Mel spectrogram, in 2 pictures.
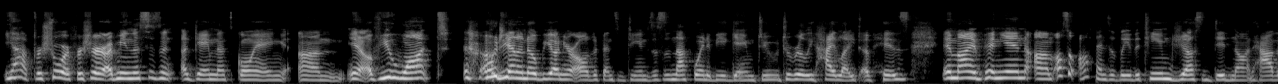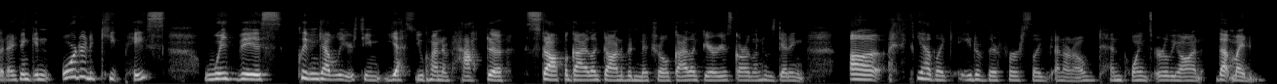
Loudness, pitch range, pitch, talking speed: -22 LUFS, 200-260 Hz, 220 Hz, 245 wpm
